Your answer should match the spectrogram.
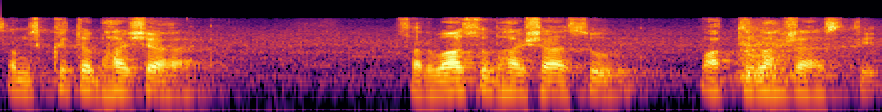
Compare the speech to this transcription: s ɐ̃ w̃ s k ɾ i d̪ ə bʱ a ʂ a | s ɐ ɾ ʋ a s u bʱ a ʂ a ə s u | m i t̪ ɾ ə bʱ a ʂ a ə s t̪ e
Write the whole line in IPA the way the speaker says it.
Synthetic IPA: s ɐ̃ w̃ s k ɾ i t̪ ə bʱ a ʂ a | s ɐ ɾ ʋ a s u bʱ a ʂ a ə s u | m a t̪ ɾ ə bʱ a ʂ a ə s t̪ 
